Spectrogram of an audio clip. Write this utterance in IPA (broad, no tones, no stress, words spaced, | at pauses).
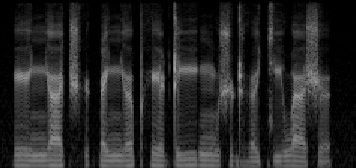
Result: ɪːɲɐː t͡ʃʰʏk͡pɛɲəː pʰɪːʈiː ŋ͡muʃʏɖʱəːci wɐːʃə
